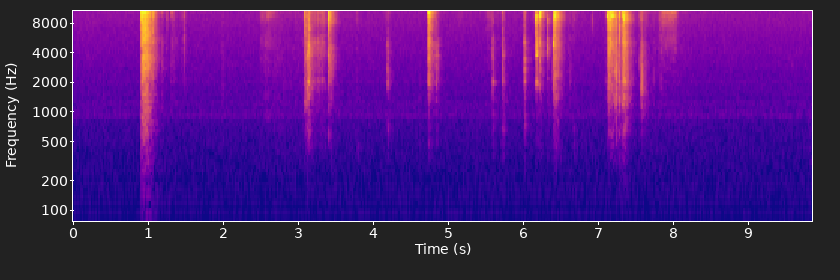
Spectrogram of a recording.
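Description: Umarex Legends Cowboy lever-action CO2 BB rifle firing one sharp shot about a second in. A run of clicks and clacks follows from about three seconds in as the rifle is handled and cycled for the next shot.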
